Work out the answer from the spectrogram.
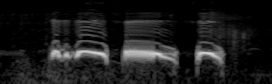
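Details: Spotted dove calling once through its three-part phrase: a stuttered start running into a level coo, a long buzzy falling coo, then a short pure closing coo, in a quiet setting.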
